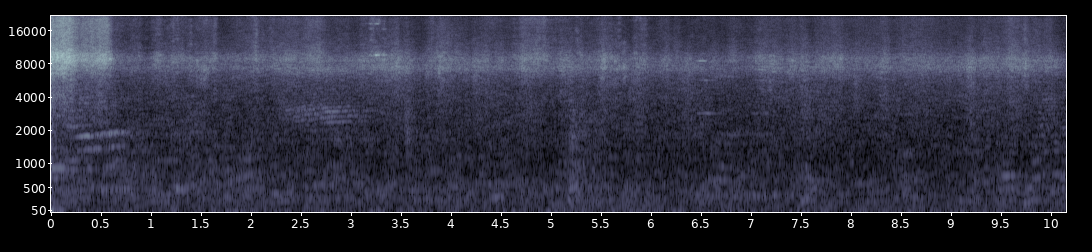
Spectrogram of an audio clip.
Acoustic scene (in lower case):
crowded indoor space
